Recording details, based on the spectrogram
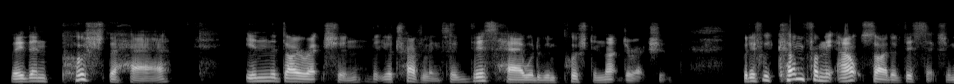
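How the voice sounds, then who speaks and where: A man's voice: mid-range voice, dry recording. Man teaching hands-on, dull muffled sound. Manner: informal, instructive, repeats key points for emphasis. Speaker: hairdressing instructor. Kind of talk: live video tutorial, casual step-by-step demonstration. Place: indoors at home.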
